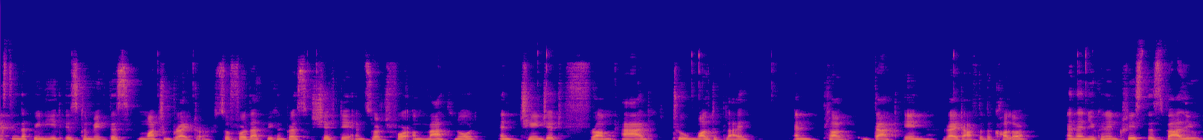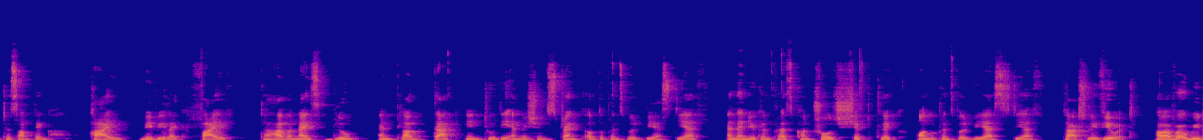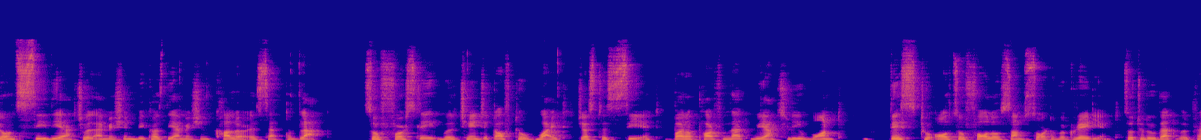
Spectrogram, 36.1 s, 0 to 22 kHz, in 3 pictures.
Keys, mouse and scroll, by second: 0.1-0.5 scroll down 3, 0.8 click, 1.6 click, 2.6 shift+a, 6.0 scroll up 3, 6.2 middle click, 6.2 scroll down 1, 6.9-10.1 drag, 10.7 middle click, 10.8-13.7 drag, 16.5-18.3 drag, 19.9 click, 20.9 ctrl+shift+click, 22.1-22.7 scroll down 7, 23.5 middle click, 23.7 scroll up 2, 25.7 scroll up 2, 25.9 middle click, 26.2 scroll up 2, 27.0 click.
